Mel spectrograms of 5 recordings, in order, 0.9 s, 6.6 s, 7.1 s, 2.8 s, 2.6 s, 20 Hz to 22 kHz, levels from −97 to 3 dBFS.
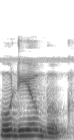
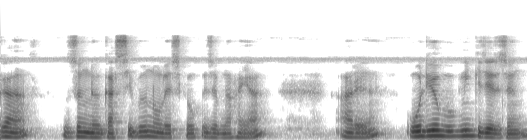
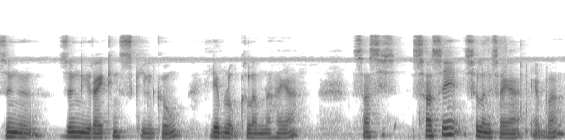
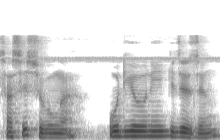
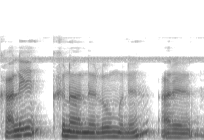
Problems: none marked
